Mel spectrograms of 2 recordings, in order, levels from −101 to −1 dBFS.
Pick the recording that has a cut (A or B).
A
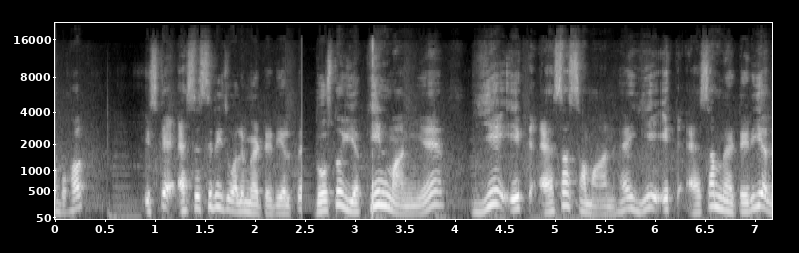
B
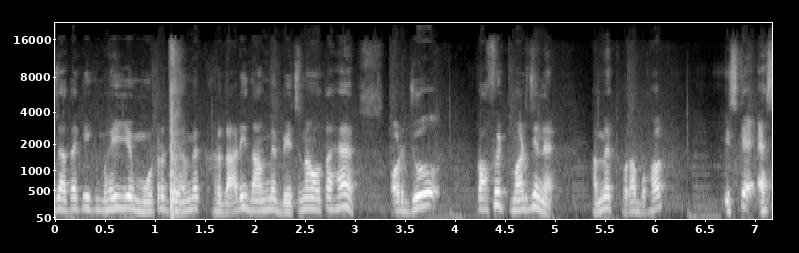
A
